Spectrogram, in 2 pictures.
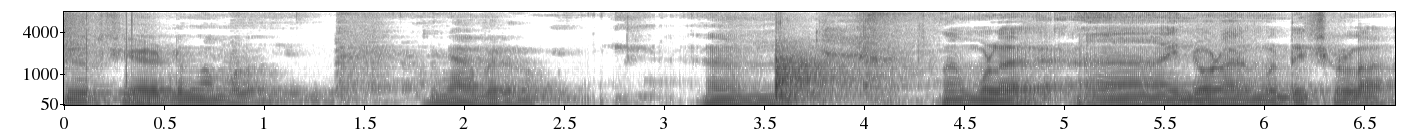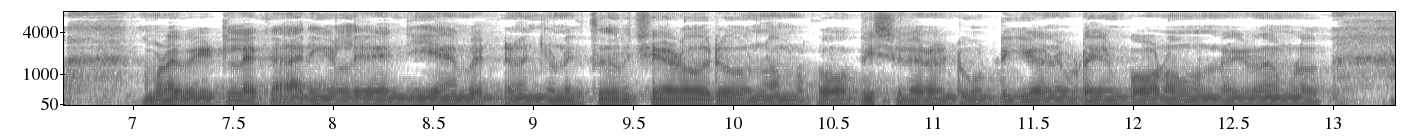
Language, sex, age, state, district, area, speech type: Malayalam, male, 45-60, Kerala, Kottayam, rural, spontaneous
